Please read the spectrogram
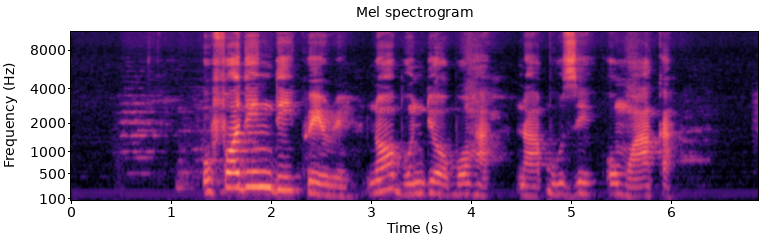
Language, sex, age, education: Igbo, female, 30-45, tertiary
